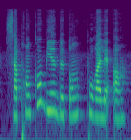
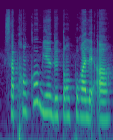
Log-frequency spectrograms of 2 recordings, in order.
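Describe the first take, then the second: No difference in how they are said.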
